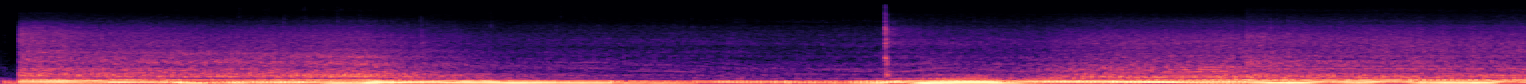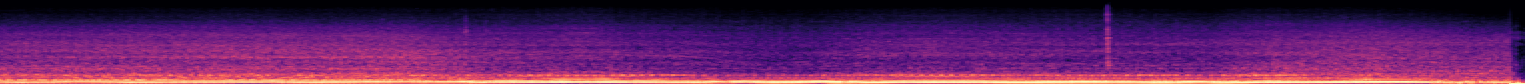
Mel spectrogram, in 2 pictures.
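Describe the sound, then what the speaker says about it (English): A car engine runs steadily and loud for the whole stretch, with a few revs rising and falling as the vehicle is pulled or backed into place before a front splitter install. "we'll either pull in or back the vehicle in and get started on the splitter"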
